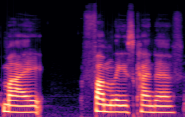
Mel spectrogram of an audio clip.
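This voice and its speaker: Chatty young woman, very smooth voice. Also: on the low side, completely flat delivery, slow, no echo, clean studio sound. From Iraq. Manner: chatty, frequent fillers and "do you know what I mean". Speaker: podcast guest. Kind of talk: casual interview chat.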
